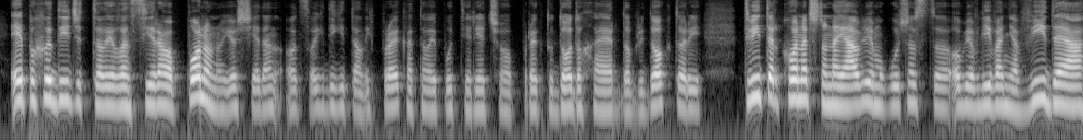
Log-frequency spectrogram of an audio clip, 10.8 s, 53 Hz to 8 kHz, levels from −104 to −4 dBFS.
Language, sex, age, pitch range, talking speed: Croatian, female, 20-39, 160-195 Hz, 150 wpm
